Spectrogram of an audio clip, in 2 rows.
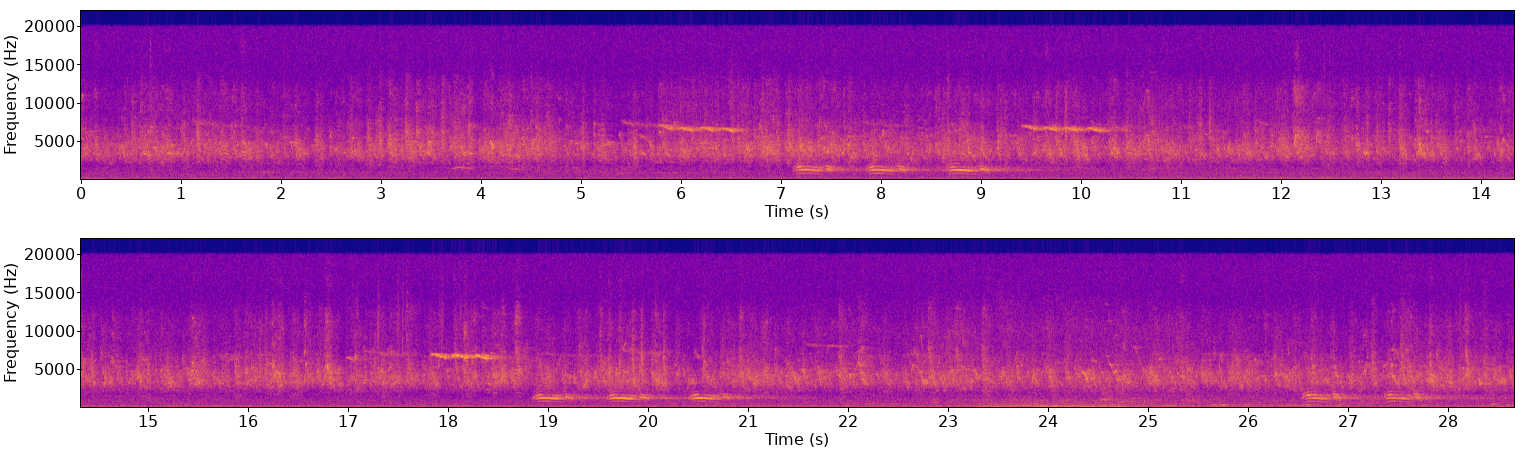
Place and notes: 대한민국 서울특별시 서초구 잠원동 85 - Sinbanpo Apt, A Flock of Birds
Sinbanpo Apt, a flock of birds making noise
신반포아파트, 나무 위의 새떼들
12 October 2019, 20:30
